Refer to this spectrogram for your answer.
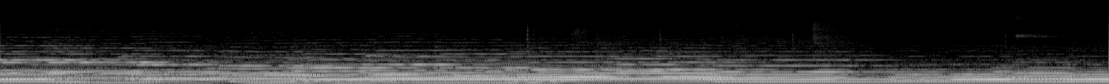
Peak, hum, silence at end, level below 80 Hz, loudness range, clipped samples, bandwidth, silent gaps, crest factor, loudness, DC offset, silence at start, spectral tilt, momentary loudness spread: -8 dBFS; none; 0 s; -40 dBFS; 3 LU; under 0.1%; 5 kHz; none; 12 dB; -23 LUFS; under 0.1%; 0 s; -10.5 dB/octave; 6 LU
